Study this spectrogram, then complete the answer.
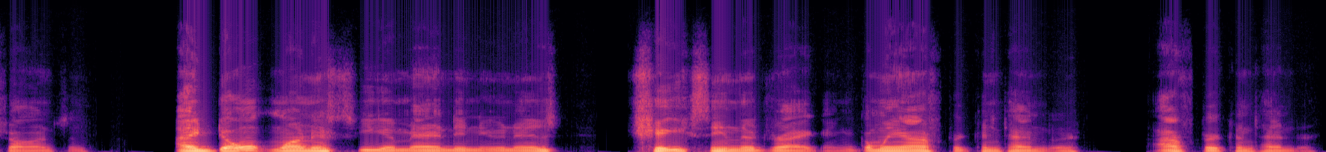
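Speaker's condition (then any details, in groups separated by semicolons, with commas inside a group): Cerebral palsy; speech affected by cerebral palsy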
